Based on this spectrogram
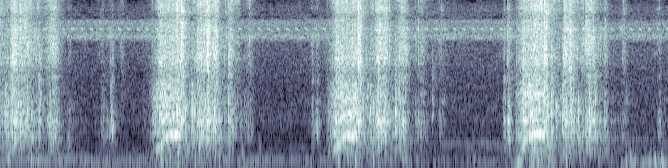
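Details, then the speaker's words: Curbside-found Snapper Hi-Vac push mower, pull-started with only a little fuel. Three separate one-second firing bursts that die each time. It has spark and fires briefly on that fuel. "Son of a gun. It has spark and it turns on. Amazing."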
